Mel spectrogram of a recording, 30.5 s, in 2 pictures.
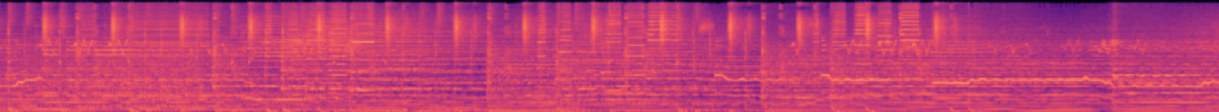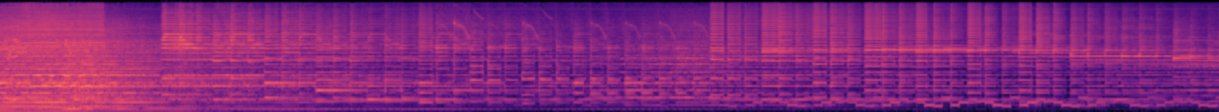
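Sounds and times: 
symphonic music: 0:00.0 - 0:19.0.

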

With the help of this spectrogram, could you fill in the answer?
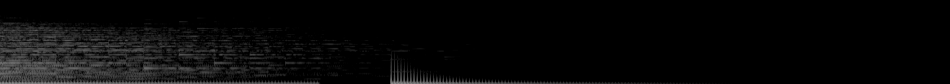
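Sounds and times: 
chillwave music: 0:00.0 - 0:05.0.

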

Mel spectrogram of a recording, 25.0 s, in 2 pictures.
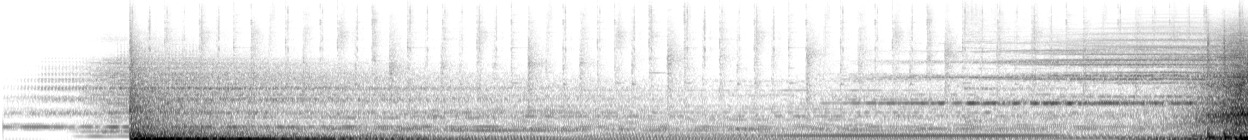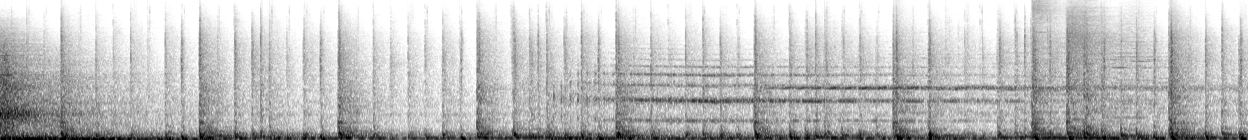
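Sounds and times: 
drums: 0:01.3 - 0:05.6, 0:10.7 - 0:24.9.

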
